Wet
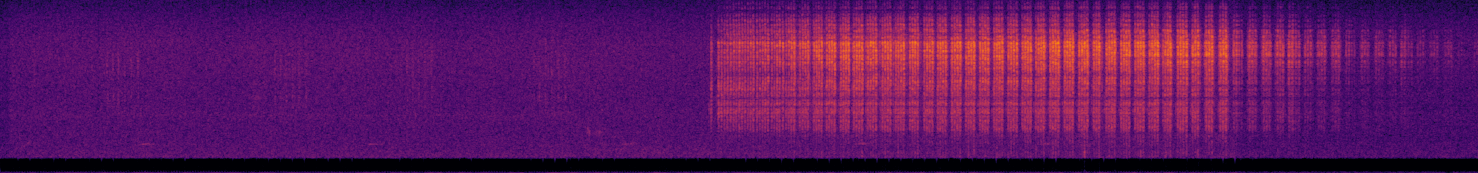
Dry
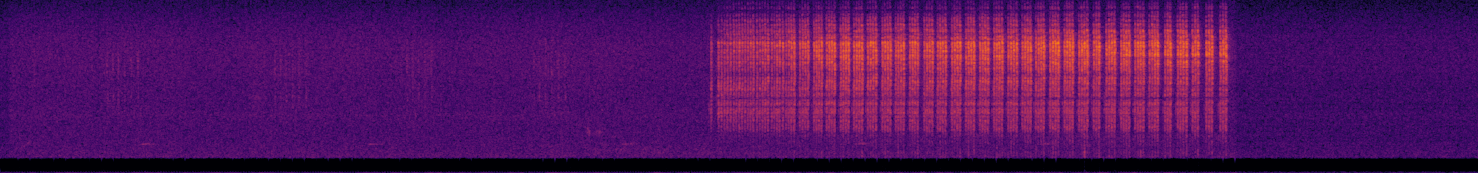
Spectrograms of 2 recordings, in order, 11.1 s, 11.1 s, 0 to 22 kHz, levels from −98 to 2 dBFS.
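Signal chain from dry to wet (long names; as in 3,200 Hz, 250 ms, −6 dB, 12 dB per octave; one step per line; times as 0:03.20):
feedback delay that plays each chunk backwards 422 ms, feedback 48%, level −11 dB
level +1.5 dB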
